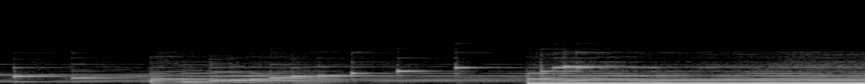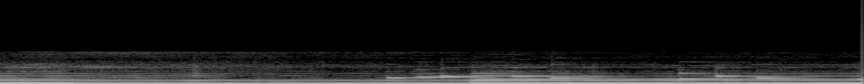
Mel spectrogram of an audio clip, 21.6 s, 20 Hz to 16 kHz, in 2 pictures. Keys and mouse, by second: 3.0-4.9 drag, 5.9 r, 6.4 r, 9.1 r, 10.1 a, 10.4 a, 10.8 z, 13.9 alt+shift+z, 14.8 middle click.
